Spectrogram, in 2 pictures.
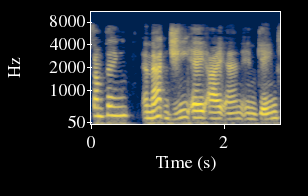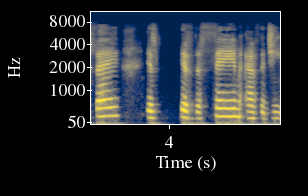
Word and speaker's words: gainsay: and that G-A-I-N in gainsay is the same as the G-A-I-N in again and against. All right, it's the same G-A-I-N. In gainsay, it's pronounced gain, but in again, it's pronounced gen.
